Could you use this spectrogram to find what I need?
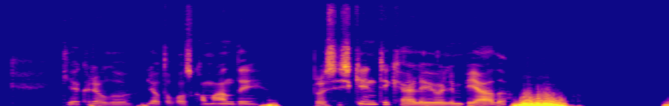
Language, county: Lithuanian, Kaunas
